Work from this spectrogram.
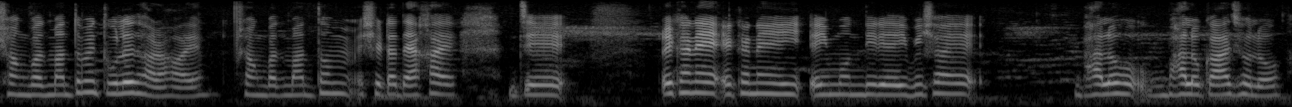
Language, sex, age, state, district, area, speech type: Bengali, female, 18-30, West Bengal, Cooch Behar, urban, spontaneous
